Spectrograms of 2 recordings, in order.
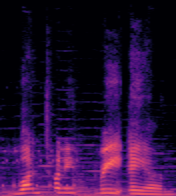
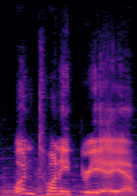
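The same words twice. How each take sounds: First: It is said in the speaker's own voice. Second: It is said in Kazuma's imitated voice.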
